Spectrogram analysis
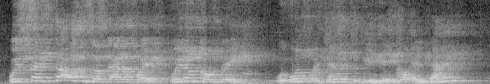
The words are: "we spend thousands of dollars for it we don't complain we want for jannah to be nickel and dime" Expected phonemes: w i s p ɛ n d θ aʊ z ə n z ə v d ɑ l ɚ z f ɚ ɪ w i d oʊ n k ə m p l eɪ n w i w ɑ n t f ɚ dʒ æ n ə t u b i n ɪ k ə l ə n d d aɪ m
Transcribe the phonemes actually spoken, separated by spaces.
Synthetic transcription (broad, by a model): w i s ɛ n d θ aʊ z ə n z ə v d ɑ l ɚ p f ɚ ɪ w i d oʊ n k ə m p l eɪ n w i w ɑ n t f ɚ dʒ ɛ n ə t u b i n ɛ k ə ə n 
